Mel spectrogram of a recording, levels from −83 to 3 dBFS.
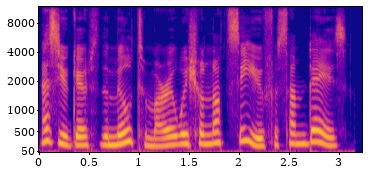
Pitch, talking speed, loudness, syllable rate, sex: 215 Hz, 280 wpm, -15 LUFS, 5.6 syllables/s, female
